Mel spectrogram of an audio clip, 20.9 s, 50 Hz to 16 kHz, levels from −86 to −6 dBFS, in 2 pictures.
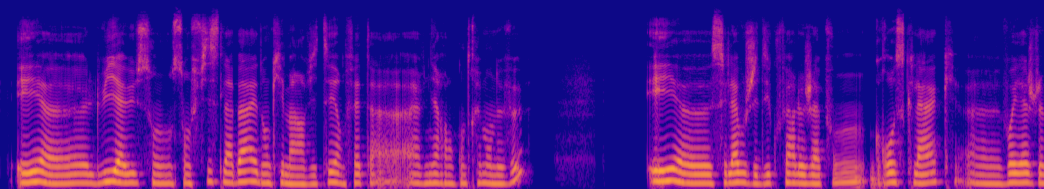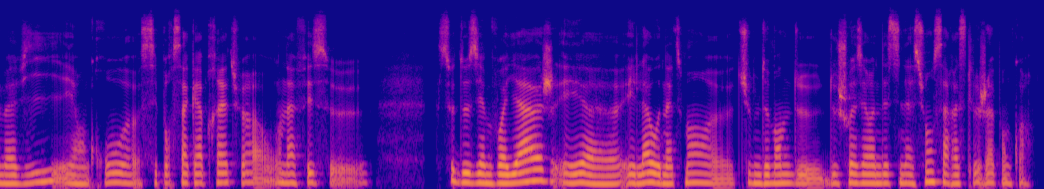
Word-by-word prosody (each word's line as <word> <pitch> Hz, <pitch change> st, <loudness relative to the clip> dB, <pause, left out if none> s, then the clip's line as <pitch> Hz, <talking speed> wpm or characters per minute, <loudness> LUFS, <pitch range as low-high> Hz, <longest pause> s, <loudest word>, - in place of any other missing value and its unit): et 195 Hz, +2 st, +5 dB
heu, 170 Hz, 0 st, +2 dB
lui 180 Hz, +4 st, +3 dB
a 180 Hz, -2 st, +6 dB
eu 175 Hz, 0 st, 0 dB
son 175 Hz, -1 st, -2 dB
son 170 Hz, +1 st, -2 dB
fils 200 Hz, +4 st, -4 dB
là-bas 195 Hz, +2 st, +3 dB
et -, -, +2 dB
donc 175 Hz, -2 st, -3 dB
il -, -, +1 dB
m'a 155 Hz, -, +2 dB
invitée, 155 Hz, +5 st, -1 dB
en 170 Hz, -, -3 dB
fait, 170 Hz, +1 st, -4 dB
à -, -, -4 dB
à 175 Hz, -1 st, -5 dB
venir 170 Hz, +1 st, -2 dB
rencontrer 165 Hz, +1 st, -5 dB
mon 170 Hz, -1 st, -1 dB
neveu 165 Hz, -, -2 dB, 1.2 s
et 210 Hz, +1 st, +6 dB
heu, 170 Hz, -2 st, +4 dB
c'est 175 Hz, +2 st, -2 dB
là 180 Hz, +1 st, +5 dB
où 185 Hz, -, +2 dB
j'ai 165 Hz, -2 st, 0 dB
découvert 170 Hz, +2 st, -2 dB
le 170 Hz, -, +3 dB
Japon. 95 Hz, -, -1 dB
Grosse 185 Hz, +3 st, 0 dB
claque, 185 Hz, +4 st, -1 dB
heu, 165 Hz, -3 st, -3 dB
voyage 180 Hz, +2 st, +3 dB
de 170 Hz, -, 0 dB
ma 165 Hz, -1 st, +1 dB
vie 180 Hz, +6 st, -3 dB
et 170 Hz, -, -2 dB
en 160 Hz, -, -2 dB
gros, 175 Hz, +3 st, -3 dB
heu 170 Hz, -, -3 dB
c'est 175 Hz, -, -7 dB
pour 170 Hz, 0 st, -5 dB
ça 180 Hz, -, -1 dB
qu'après, 175 Hz, +1 st, -1 dB
tu 180 Hz, -1 st, -5 dB
vois? 185 Hz, -, -4 dB
On 180 Hz, -, -2 dB
a 175 Hz, -, 0 dB
fait 175 Hz, +1 st, -3 dB
ce 170 Hz, -1 st, -5 dB, 1.0 s
ce 215 Hz, -, -4 dB
2e 180 Hz, -2 st, +2 dB
voyage 185 Hz, +6 st, +4 dB
et 175 Hz, 0 st, +2 dB
heu, 155 Hz, -1 st, +1 dB
et 170 Hz, +1 st, 0 dB
là 180 Hz, +3 st, +3 dB
honnêtement, 170 Hz, +2 st, -1 dB
heu, 85 Hz, 0 st, -6 dB
tu 175 Hz, -, -5 dB
me 170 Hz, -, -1 dB
demandes 170 Hz, +1 st, 0 dB
de 85 Hz, -, -3 dB
de 170 Hz, -, -5 dB
choisir 170 Hz, 0 st, +1 dB
une 170 Hz, -, +1 dB
destination, 170 Hz, +2 st, -1 dB
ça 190 Hz, -2 st, -1 dB
reste 165 Hz, 0 st, -4 dB
le -, -, -3 dB
Japon 85 Hz, -1 st, -4 dB
quoi. -, -, -11 dB
170 Hz, 215 wpm, -32 LUFS, 165-180 Hz, 1.2 s, a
